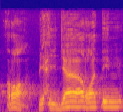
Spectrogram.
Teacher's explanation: ra fathah, hukumnya ra tafkhim, dibaca tebal, manggal lidah dinaikkan.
